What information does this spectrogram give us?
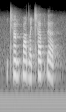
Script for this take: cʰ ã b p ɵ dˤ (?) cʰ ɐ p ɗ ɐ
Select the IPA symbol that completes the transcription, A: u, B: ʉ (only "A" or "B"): B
